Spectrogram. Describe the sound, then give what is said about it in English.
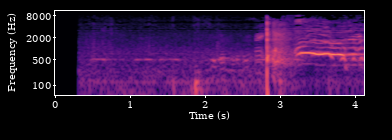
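A single sharp pop as a sealed container of water and effervescent tablets bursts from built-up pressure in a rocket-launch experiment, preceded by quiet rustling and followed by a hissing rush. “A simple experiment replicates how a rocket blasts off. You put the tablets in there, and then you close it, and when the water mixes with the tablets, it creates pressure.”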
